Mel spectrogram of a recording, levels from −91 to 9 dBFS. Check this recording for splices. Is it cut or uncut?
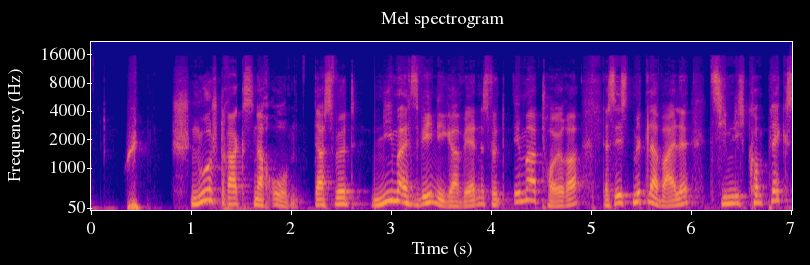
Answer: cut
